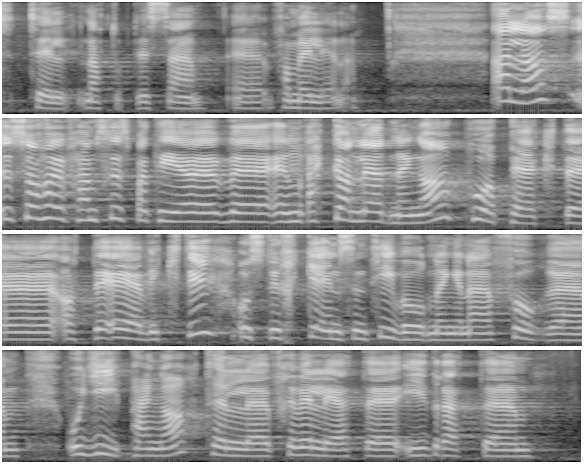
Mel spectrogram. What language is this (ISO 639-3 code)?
nor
